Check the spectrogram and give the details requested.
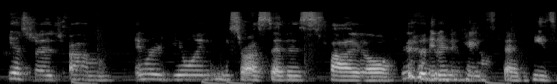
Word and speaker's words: Aceves: I never know what to do with the V's either. With what, ma'am? The V's, in the names to pronounce it correctly. It's always ve. Ve, Aceves.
